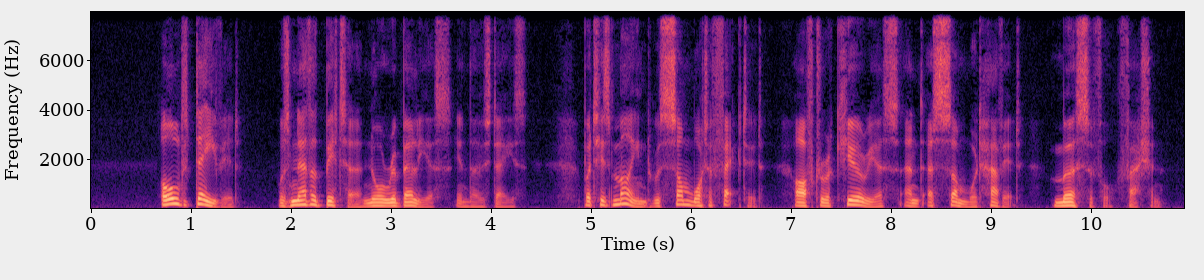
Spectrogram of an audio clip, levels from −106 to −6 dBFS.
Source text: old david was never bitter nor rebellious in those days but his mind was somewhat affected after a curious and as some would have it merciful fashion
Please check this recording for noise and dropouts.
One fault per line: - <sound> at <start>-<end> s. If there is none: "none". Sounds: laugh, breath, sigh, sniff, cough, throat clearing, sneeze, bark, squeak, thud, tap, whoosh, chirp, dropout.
none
